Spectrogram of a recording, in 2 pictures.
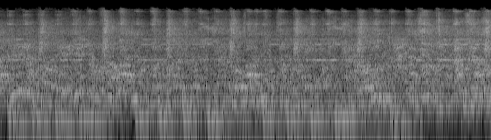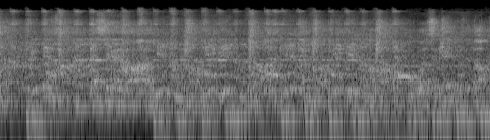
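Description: Loud dance music with a steady beat played over a hall's sound system, with an audience cheering and shouting over it. The bass drops out briefly twice around the middle.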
